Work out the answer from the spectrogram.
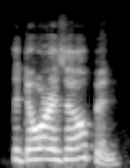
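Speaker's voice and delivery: put-on sing-song like a ghost child copying the nanny; little girl voice. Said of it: "you hear a little girl".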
